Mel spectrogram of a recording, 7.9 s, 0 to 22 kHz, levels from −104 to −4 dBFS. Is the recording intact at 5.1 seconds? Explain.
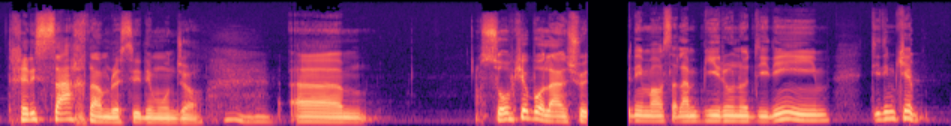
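No. A playback stall silences the speech from 4.90 to 5.25 s, about 350 ms. The player likely ran short of data. Playback then resumes.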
